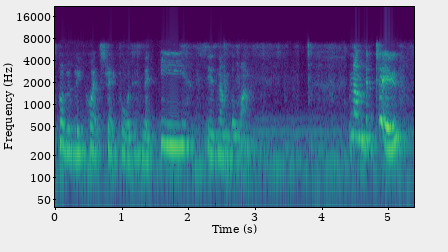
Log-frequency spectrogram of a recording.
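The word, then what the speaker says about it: 一: get started number one in mandarin chinese is pronounced e e i wonder if you could say that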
